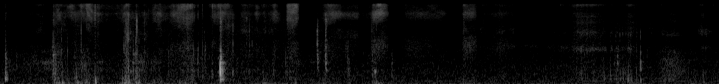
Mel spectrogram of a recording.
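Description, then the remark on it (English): Feet shuffle and scuff on the other side of a door: faint, irregular brushing steps with a few sharper taps, spread across several seconds with no talking. “I can hear you shuffling your feet on the other side of the door.”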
